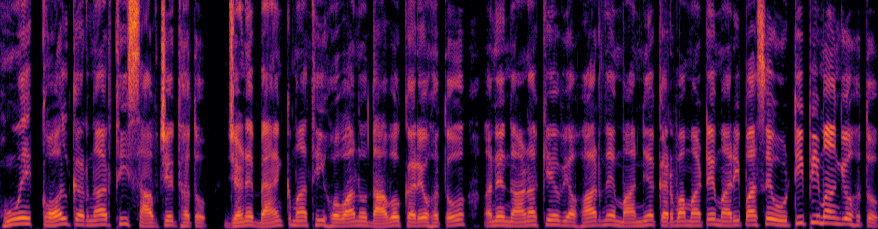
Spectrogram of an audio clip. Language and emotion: Gujarati, fearful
